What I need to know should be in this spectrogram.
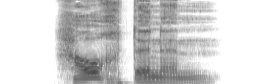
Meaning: strong dative masculine/neuter singular of hauchdünn
- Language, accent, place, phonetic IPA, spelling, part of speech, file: German, Germany, Berlin, [ˈhaʊ̯xˌdʏnəm], hauchdünnem, adjective, De-hauchdünnem.ogg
